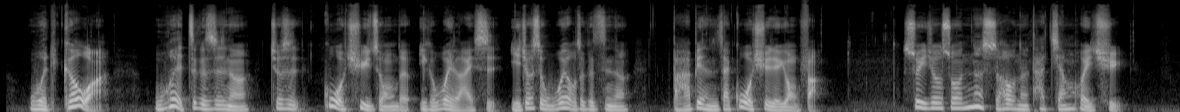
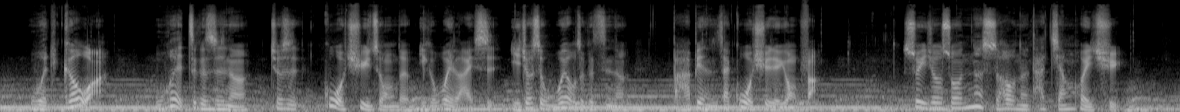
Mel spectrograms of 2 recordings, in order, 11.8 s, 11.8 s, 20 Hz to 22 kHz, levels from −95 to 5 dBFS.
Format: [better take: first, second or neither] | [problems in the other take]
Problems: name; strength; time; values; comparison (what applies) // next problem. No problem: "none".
first | low rumble; loud; throughout; 9 dB below the speech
